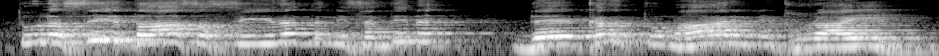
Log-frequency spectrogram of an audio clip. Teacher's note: श्रुत्यानुप्रास में दांत और ओठ के स्थानों से उनकी आवृत्ति होती है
